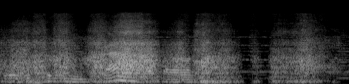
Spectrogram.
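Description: A person snoring loudly, with rough, raspy rattling breaths that swell and fade in a few long surges, with a brief gap near the end, and no talking.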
